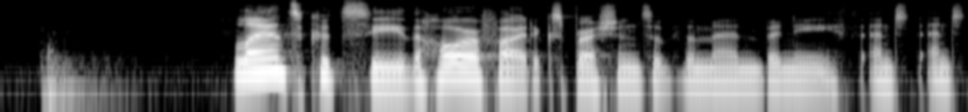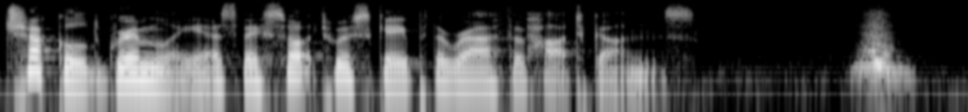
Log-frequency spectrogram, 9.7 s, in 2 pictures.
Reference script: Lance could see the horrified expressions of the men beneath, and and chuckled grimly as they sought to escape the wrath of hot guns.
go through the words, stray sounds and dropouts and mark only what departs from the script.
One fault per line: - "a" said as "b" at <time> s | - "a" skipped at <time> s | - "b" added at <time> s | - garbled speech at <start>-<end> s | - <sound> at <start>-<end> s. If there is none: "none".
- thud at 0.2-0.7 s
- whoosh at 9.1-9.4 s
